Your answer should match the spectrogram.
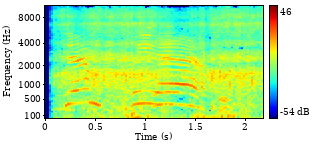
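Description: Water fountain jets splashing steadily into the basin, with a couple of short high-pitched voice sounds over it in the first second and a half.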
